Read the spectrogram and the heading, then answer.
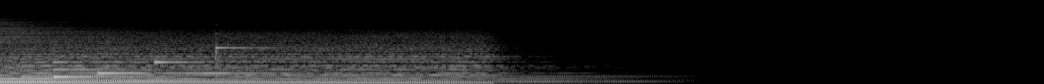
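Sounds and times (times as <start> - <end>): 
instrumental music: 0.0 - 6.5.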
